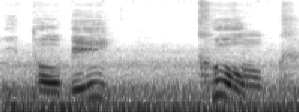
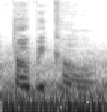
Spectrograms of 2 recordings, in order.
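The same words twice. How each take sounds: First: It is sounded out as it is spelled. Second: It is said the way locals say it. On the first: "makita mo yung spelling niya" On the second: "Pag ipopronounce mo siya"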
